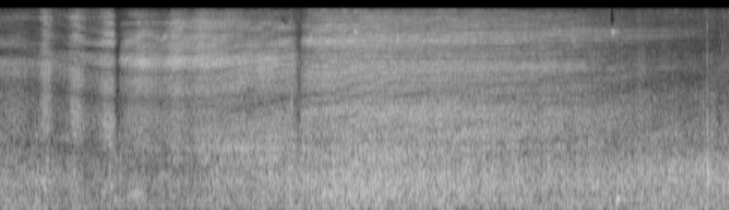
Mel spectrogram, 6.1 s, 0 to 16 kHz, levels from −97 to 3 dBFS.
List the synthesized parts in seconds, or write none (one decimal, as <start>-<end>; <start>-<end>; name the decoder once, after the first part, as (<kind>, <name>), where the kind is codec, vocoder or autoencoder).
none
